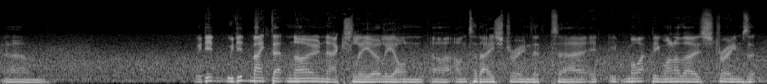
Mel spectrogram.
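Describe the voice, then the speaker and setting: A man's voice: medium pitch, steady tone, moderate pace. A man with a broad Australian accent hosting a casual livestream, chatting in a matey, colloquial way. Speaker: livestream host. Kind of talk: casual live plane-spotting chat. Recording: outdoor, loud traffic and vehicle noise. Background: loud outdoor city and vehicle noise.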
